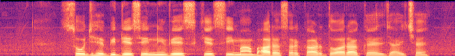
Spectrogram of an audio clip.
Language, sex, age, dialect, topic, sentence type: Magahi, male, 25-30, Western, banking, statement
